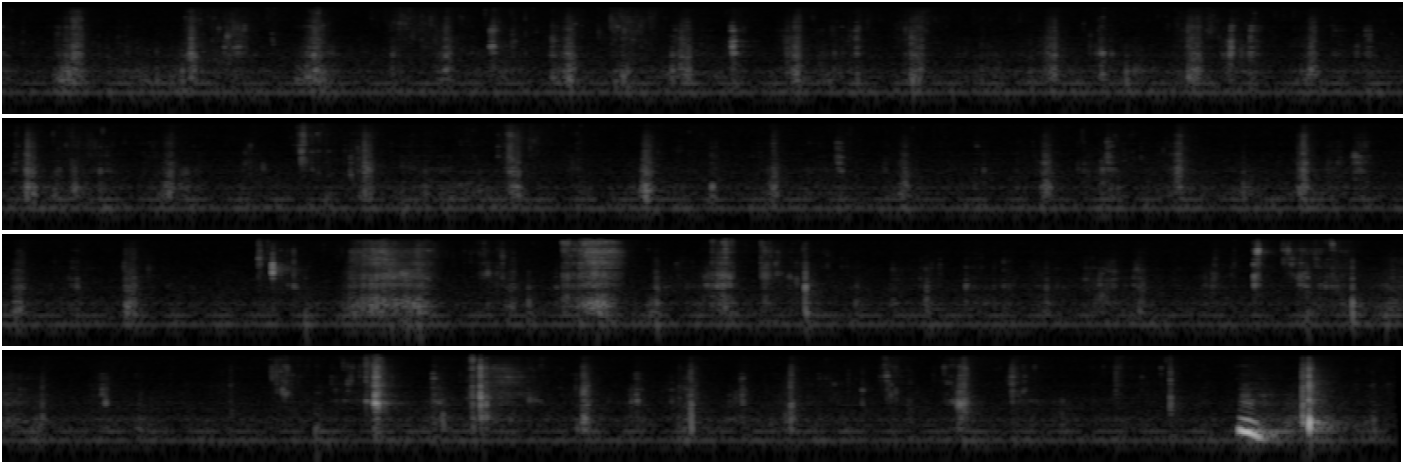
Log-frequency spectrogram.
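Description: Close-up mouth sounds of someone eating a spicy Thai salad with noodles, raw shrimp and fresh raw vegetables: steady biting, crunching and wet chewing clicks, with a few louder crunches around the middle and again later on.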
